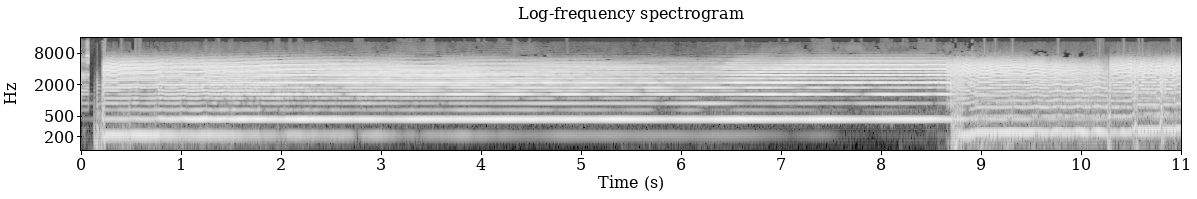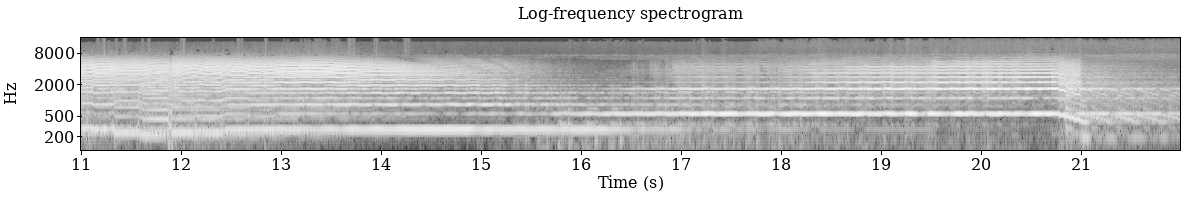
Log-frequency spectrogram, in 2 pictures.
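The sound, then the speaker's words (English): Sustained electric guitar notes, played through a compressor and the Ionosphere reverb into a profiler while seeking feedback, ring out with heavy compression and lush reverb, long held tones shifting to new pitches and blooming into a washy, echoing tail. Loud, with no talking. “Compressor and the ionosphere reverb.”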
